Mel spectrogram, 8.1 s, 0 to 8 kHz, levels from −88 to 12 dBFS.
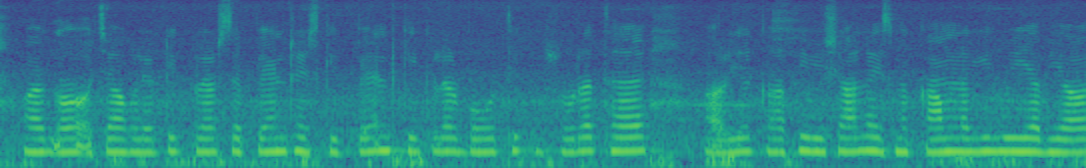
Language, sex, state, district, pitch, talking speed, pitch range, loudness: Maithili, female, Bihar, Samastipur, 200 Hz, 200 wpm, 195-205 Hz, -15 LUFS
